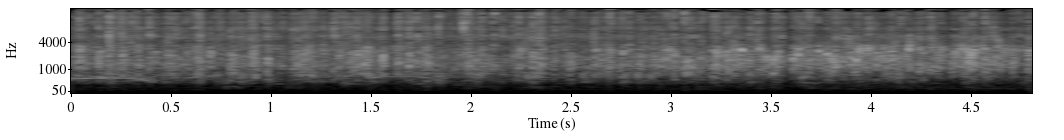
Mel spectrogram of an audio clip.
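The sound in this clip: Applause from an audience welcoming a bishop to the stage, many hands clapping in a dense, sustained wash that stays fairly even and continuous for several seconds.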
